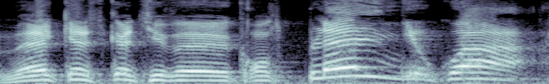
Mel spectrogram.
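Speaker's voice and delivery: harsh, stern, cruel ogre voice, pitched high. Retelling how the father angrily answered the mother: mimicking a cruel ogre voice. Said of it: "avec la voix d'ogre sévère et cruel".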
